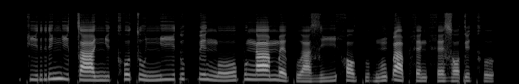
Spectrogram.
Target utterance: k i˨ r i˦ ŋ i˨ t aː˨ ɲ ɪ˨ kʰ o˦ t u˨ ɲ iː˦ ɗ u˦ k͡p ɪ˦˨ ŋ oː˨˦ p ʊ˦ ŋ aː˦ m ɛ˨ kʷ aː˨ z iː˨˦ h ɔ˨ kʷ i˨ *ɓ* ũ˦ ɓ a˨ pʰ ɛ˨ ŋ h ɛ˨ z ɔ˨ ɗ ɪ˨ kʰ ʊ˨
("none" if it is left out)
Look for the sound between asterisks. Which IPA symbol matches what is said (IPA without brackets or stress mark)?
ɡʷ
